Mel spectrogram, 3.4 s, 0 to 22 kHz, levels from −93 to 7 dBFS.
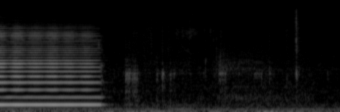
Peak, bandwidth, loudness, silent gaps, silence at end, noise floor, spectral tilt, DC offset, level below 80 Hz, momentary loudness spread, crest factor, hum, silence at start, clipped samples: -26 dBFS; 15 kHz; -40 LUFS; none; 0.35 s; -65 dBFS; -2.5 dB/octave; under 0.1%; -68 dBFS; 26 LU; 20 dB; none; 0 s; under 0.1%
